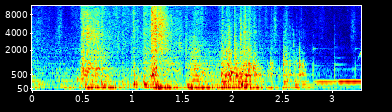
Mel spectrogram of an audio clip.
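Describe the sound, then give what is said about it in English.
A rapid series of heavy thuds as Big Mama disarms a man and repeatedly punches him in the face, several blows in quick succession, followed by a dull impact as he is knocked to the floor, then a faint low hum. “Big Mama appears from round the corner, disarms him and repeatedly punches him in the face, knocking him to the floor.”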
